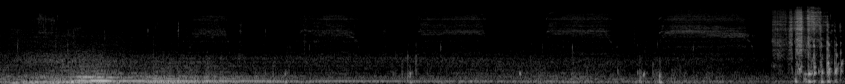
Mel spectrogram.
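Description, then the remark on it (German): A fast car roars past on an ordinary country road about 100 meters from home, its engine rumble peaking early and fading away, followed by quieter outdoor ambience and another rush of noise at the end. “Ich weiß nicht, ob ihr den Lärm hier am Rand äh, mit, mitbekommt. Nein, ich stehe hier nicht am äh, Nürburgring.”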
